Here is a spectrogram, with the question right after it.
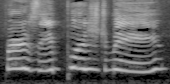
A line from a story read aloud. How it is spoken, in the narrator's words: Nancy was sitting on her butt in the fountain, screaming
